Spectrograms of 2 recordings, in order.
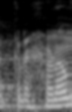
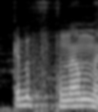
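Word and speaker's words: कृत्स्नम्: धर्मे नष्ट कुलम कनम यह कृष्णम नहीं कृम है ठीक संपूर्ण कृष्ण मतलब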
